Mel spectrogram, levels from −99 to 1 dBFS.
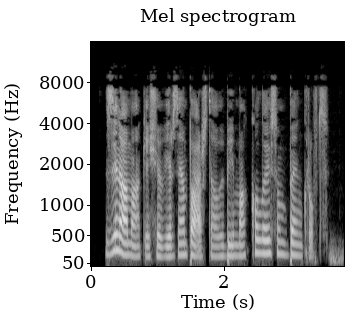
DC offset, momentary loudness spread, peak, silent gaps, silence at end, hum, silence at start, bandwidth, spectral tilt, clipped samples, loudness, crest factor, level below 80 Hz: under 0.1%; 12 LU; -2 dBFS; none; 0 s; none; 0.25 s; 9.6 kHz; -3 dB/octave; under 0.1%; -22 LUFS; 20 dB; -52 dBFS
